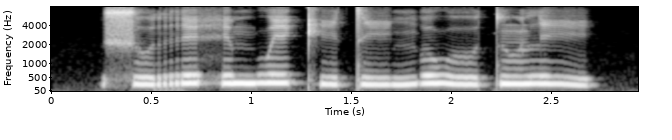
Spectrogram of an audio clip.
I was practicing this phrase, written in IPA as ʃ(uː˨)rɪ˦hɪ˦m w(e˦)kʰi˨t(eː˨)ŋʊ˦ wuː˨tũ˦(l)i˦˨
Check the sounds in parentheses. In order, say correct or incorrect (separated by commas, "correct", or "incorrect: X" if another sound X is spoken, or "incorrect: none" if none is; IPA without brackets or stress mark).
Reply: incorrect: u˨, correct, incorrect: iː˨, correct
